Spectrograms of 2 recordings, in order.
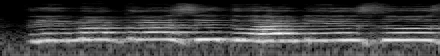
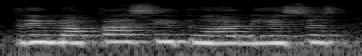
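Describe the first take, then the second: First: It is said loudly and forcefully. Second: It is said softly and quietly. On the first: The speaker calls it right. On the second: The speaker calls it wrong.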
